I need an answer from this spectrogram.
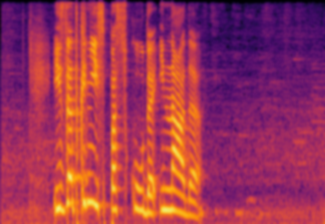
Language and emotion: Russian, angry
